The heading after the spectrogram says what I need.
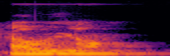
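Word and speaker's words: Raoult: बराबर ये किसने बोला according to according to राउल लॉ ठीक है अकॉर्डिंग टू राउड ल राउल की स्पेलिंग होती आर ए ओ यू एल टी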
